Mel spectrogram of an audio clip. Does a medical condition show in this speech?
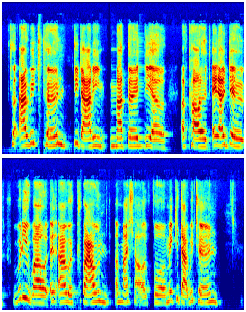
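Yes: deafness; cannot hear anything.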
